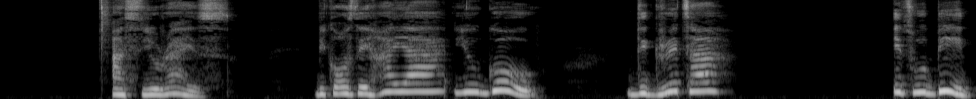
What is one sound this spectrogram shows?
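A middle-aged woman speaks close to the microphone, calmly and expressively, in short phrases with pauses.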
